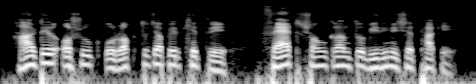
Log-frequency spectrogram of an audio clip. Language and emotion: Bengali, neutral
